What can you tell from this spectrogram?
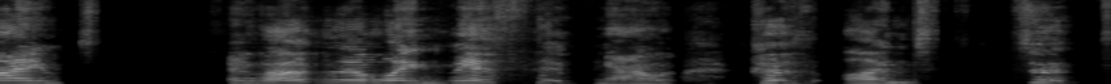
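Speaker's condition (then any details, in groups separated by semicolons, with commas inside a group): Cerebral palsy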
